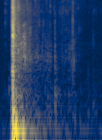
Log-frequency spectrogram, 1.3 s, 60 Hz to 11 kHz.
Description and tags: Impact with gore 8
Some gruesome squelches, heavy impacts and random bits of foley that have been lying around.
